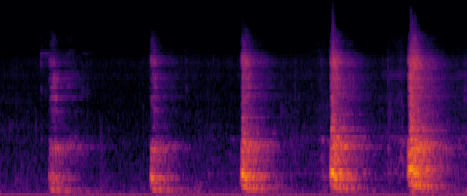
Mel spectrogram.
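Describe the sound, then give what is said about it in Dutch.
A single voice imitates cheering in place of applause, the way Indigenous people (Indianen) show enthusiasm with their voices instead of clapping: five short, rough vocal bursts at a steady rhythm, each a bit louder than the last, with silence between them. “Een soort applaus, maar met je stem.”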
